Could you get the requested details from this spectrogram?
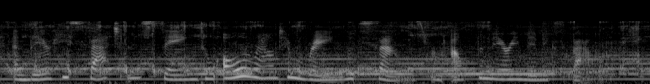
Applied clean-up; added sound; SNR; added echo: none; Domestic sounds, home sounds; 3 dB; none.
